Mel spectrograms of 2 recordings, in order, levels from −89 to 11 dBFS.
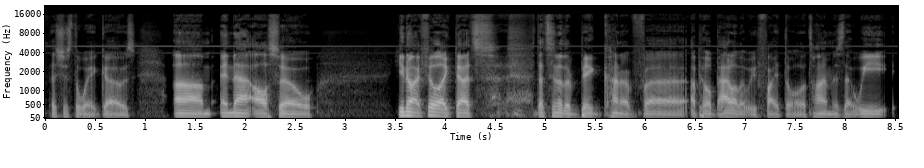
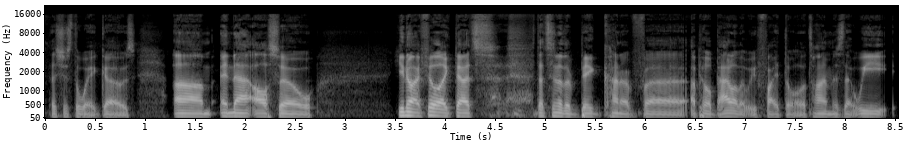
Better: second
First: high-pitched whine; faint; throughout; 5 kHz, 30 dB below the speech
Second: none

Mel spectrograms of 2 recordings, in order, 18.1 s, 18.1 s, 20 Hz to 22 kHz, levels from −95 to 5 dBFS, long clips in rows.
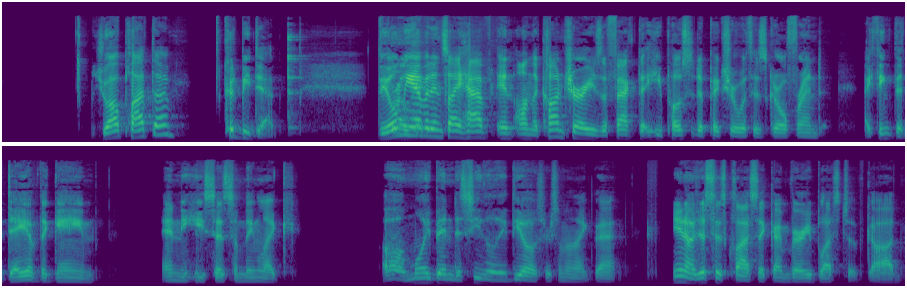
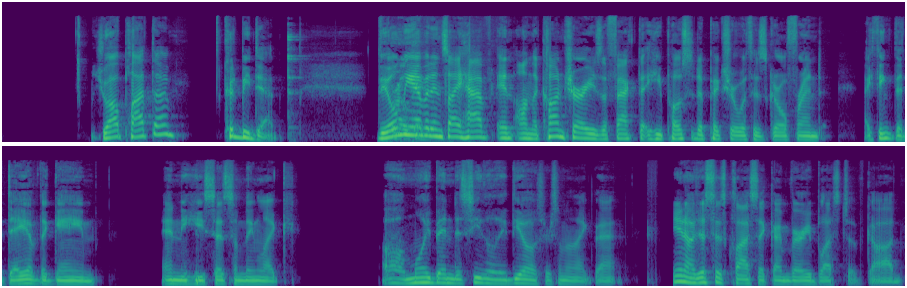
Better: second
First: thin; very; fading below 400 Hz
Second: none

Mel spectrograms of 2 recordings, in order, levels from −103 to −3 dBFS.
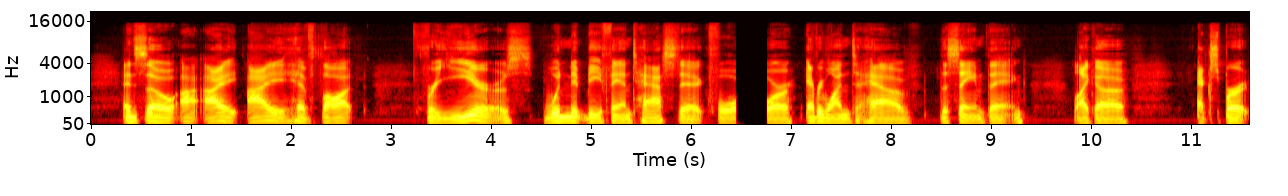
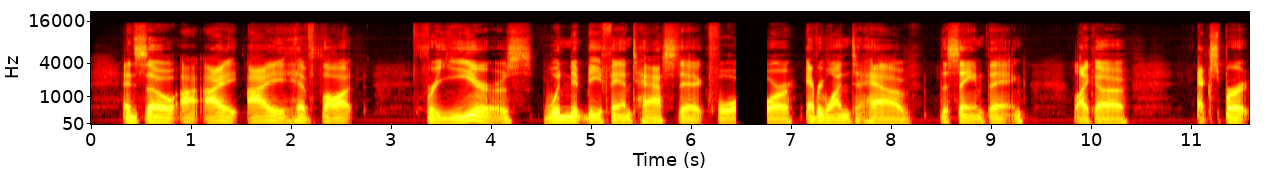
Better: neither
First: audio freezing; at 6.5 s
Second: audio freezing; at 6.5 s

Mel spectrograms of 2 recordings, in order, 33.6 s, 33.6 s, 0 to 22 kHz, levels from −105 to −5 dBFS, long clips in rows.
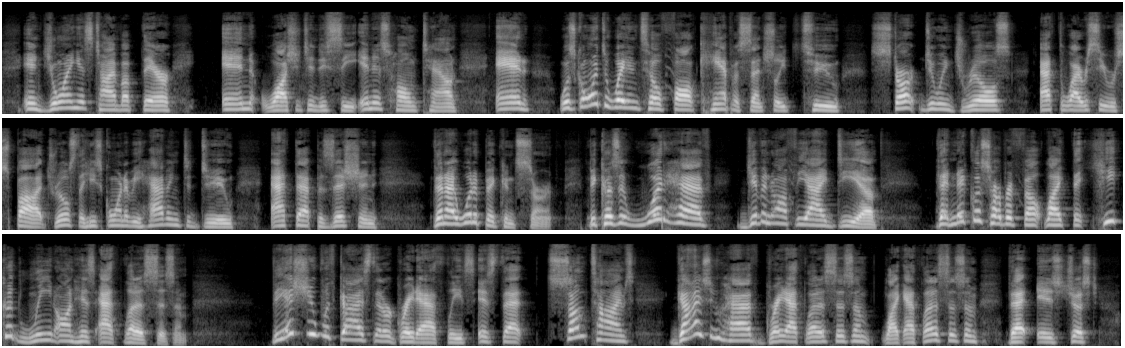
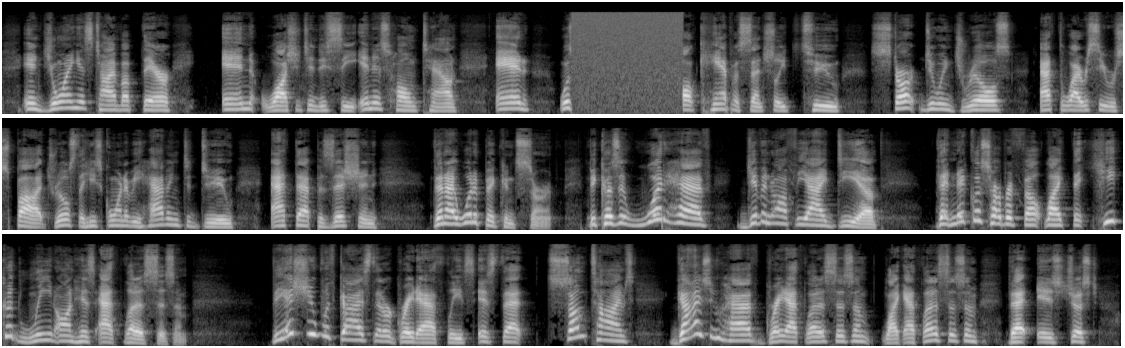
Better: first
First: none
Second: audio cutting out; filled with static; at 5.5 s for 1 s

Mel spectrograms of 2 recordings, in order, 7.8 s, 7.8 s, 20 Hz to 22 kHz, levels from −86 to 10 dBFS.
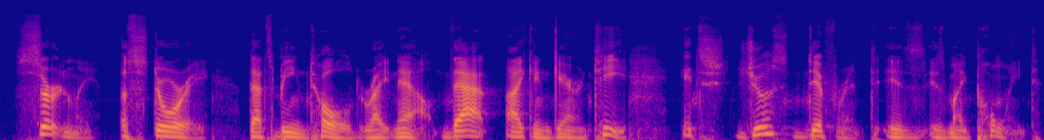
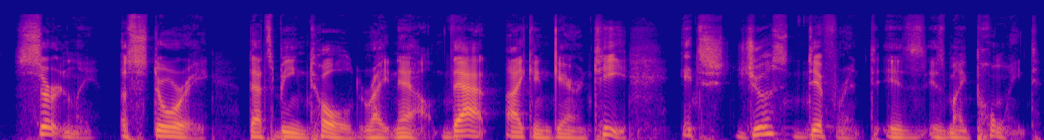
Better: second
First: muffled; very; fading above 3 kHz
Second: none

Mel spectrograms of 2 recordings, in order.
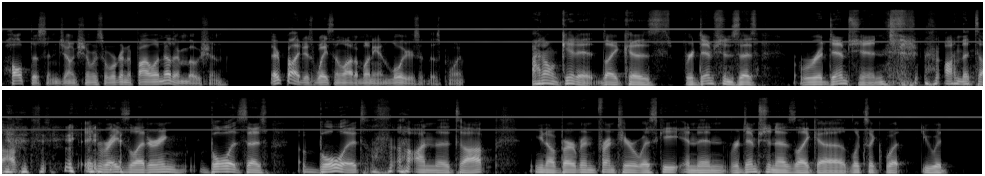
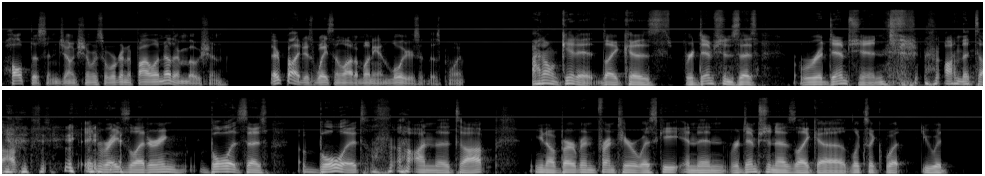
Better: second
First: high-pitched whine; loud; throughout; 6 kHz, 6 dB below the speech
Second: high-pitched whine; faint; throughout; 6 kHz, 25 dB below the speech

